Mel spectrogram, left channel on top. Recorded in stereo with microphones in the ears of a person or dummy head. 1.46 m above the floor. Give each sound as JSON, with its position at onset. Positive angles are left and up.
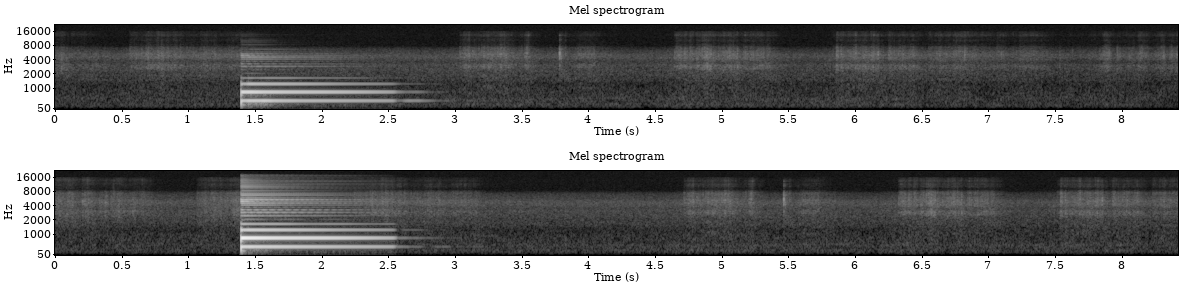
{"t": 1.4, "sound": "a guitar", "side_deg": -65, "distance_m": 1.0}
